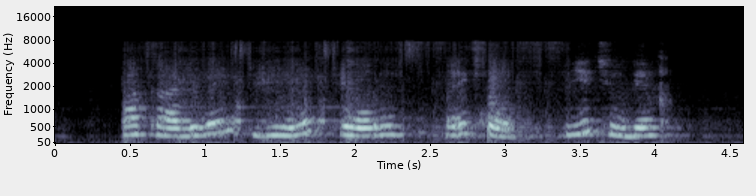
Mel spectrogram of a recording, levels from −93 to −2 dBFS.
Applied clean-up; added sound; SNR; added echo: neural separator model SepFormer DNS4.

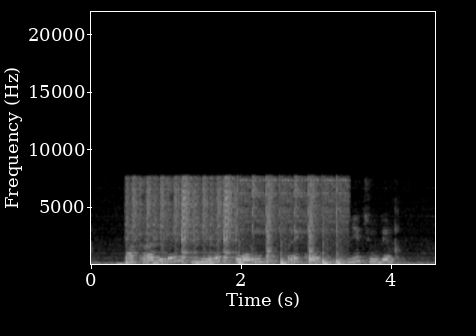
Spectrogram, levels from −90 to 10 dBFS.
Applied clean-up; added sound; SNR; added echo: none; Drum kit; 0 dB; reverberation time 0.2 s.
